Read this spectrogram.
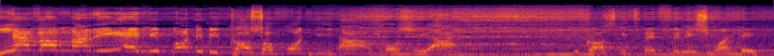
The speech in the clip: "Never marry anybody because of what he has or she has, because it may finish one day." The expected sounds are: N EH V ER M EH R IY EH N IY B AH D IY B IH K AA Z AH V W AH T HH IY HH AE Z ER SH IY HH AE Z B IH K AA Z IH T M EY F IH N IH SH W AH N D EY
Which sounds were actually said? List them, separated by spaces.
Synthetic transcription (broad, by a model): N EH V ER M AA R IY EH N IY B AH D IY B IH K AA S AH V W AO T HH IY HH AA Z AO S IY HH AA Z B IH K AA S IH T M EY F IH N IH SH W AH N D EY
